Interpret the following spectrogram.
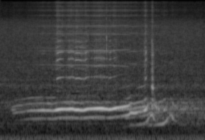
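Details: Spotted hyena calling alone or in a duet: a long, steady, tonal moan that rises slightly, then breaks into quick wavering, downward-sliding notes with overlapping voices, over a faint low hum.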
